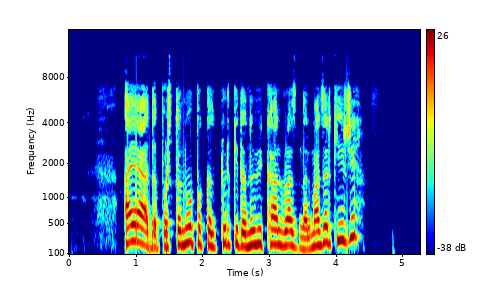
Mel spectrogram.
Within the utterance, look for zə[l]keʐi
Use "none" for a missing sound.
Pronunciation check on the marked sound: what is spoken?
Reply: l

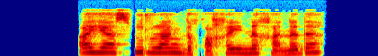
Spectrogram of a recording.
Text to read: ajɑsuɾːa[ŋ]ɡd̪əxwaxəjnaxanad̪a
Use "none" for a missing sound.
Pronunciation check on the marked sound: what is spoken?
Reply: ŋ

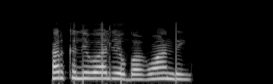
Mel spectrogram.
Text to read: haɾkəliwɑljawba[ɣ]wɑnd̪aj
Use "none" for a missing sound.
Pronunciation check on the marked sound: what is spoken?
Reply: ɣ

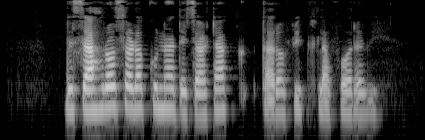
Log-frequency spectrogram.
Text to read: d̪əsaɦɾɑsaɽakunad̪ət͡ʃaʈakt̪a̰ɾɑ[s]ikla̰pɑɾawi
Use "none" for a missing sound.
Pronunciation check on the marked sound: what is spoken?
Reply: f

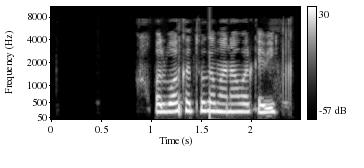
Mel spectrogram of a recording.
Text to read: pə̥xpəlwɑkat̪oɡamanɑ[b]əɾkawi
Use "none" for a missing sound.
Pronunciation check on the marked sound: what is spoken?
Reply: w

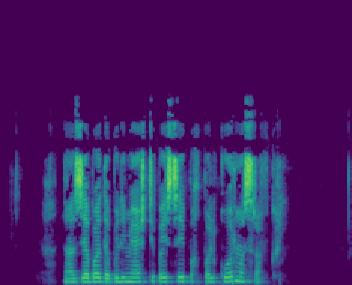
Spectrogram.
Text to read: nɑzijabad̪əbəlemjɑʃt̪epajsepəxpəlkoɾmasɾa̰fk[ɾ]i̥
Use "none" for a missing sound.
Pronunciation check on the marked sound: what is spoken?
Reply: ɽ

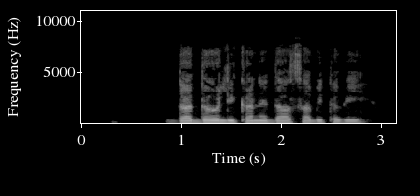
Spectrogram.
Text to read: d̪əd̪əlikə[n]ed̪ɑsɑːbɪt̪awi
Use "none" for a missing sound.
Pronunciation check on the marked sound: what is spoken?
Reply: n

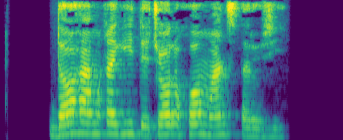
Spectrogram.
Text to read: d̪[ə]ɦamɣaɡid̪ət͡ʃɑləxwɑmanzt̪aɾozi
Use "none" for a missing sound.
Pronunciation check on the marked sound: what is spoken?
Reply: ɑ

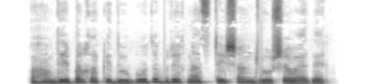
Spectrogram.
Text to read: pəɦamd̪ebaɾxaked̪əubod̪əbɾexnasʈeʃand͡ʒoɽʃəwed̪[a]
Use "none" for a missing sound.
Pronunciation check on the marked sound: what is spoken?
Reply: e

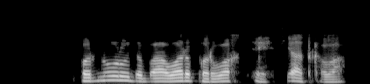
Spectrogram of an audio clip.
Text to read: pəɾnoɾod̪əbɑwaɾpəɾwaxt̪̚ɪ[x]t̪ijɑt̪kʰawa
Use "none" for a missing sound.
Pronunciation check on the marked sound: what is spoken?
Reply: h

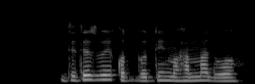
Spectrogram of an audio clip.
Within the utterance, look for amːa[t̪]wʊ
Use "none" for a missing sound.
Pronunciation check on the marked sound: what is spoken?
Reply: d̪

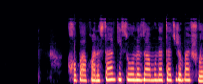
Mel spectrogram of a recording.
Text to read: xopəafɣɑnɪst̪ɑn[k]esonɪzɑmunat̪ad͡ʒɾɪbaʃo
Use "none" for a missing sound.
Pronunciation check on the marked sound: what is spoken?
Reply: k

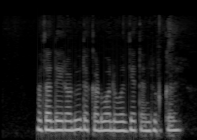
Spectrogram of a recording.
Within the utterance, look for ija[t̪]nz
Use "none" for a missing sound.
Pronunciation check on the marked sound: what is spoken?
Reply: t̪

